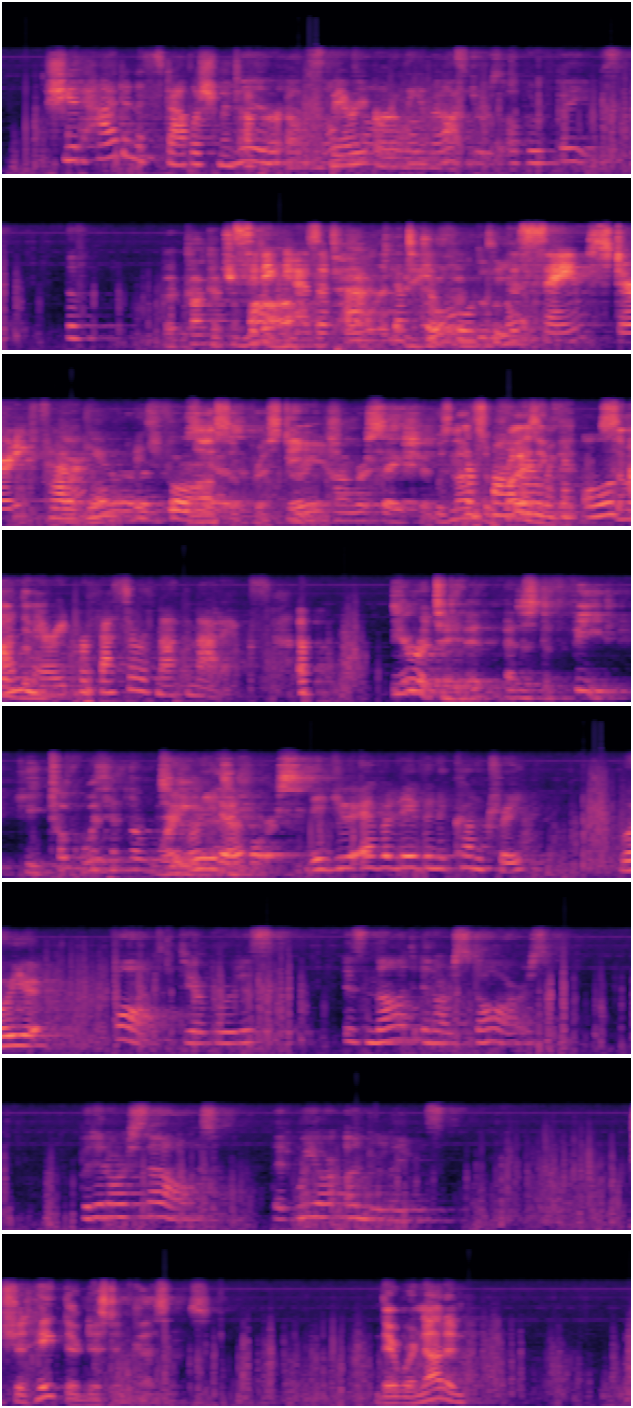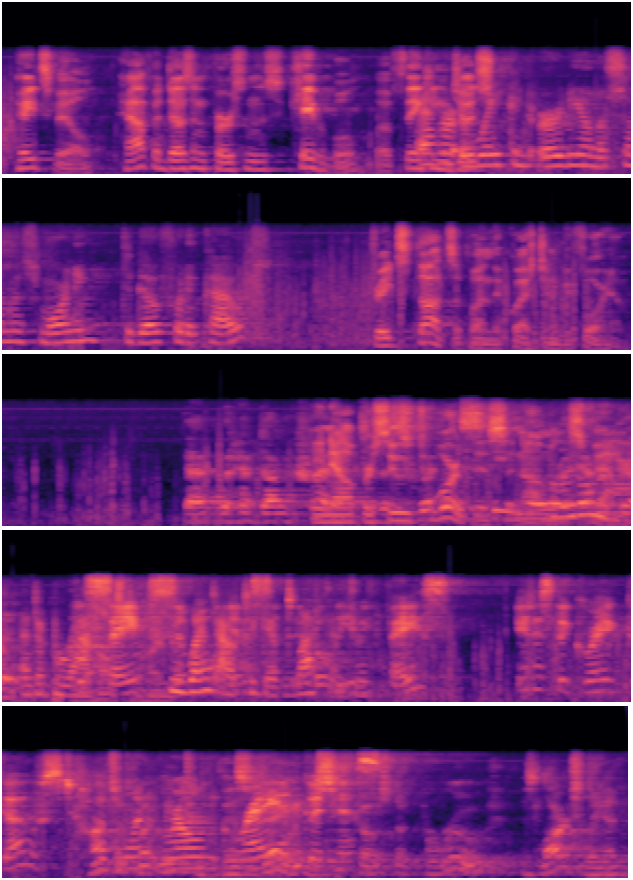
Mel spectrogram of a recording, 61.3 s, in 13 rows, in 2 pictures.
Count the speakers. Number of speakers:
seven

